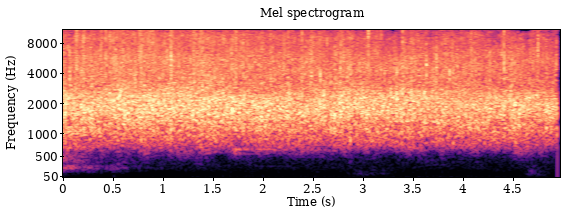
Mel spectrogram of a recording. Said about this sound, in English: Can we put our hands together for this wonderful men and women of God? That clapping is so small. I think you can do better. A little more.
